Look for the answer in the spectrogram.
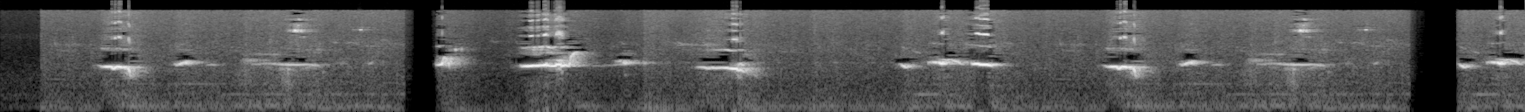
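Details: Yellow-backed Oriole (Icterus chrysater) song: repeated short phrases of bright, slightly burry whistled notes, each group lasting under a second, with soft background hiss and faint low hum between phrases.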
